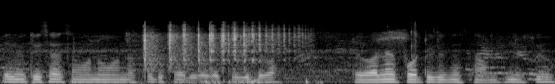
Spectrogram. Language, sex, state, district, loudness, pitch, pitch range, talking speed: Hindi, male, Madhya Pradesh, Umaria, -24 LUFS, 110 Hz, 105-115 Hz, 85 wpm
